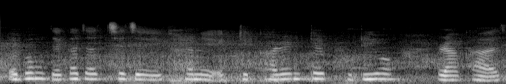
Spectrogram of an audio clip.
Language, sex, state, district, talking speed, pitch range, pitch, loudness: Bengali, female, Assam, Hailakandi, 120 wpm, 220-250 Hz, 235 Hz, -15 LUFS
